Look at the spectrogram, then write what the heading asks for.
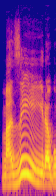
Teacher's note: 얘들아, 누구랑 누구랑 만났어? 디귿이랑 이 모음이 만났어. 맞지? 바뀐 거 누구야? 디귿이 뭐로 바뀌었어? 지읒으로 바뀌었어. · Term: 구개음화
